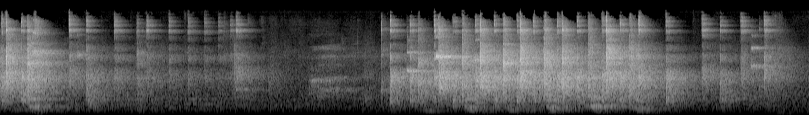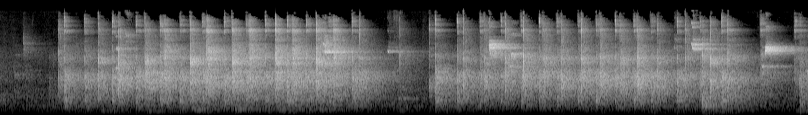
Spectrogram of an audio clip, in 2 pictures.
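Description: Table tennis rallies: the ball clicking in quick, even succession as it bounces on the table and is struck by the paddles. Several rallies run a few seconds each, with short pauses between points.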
